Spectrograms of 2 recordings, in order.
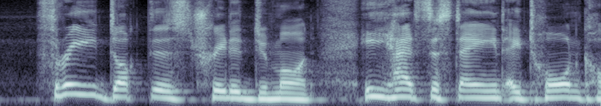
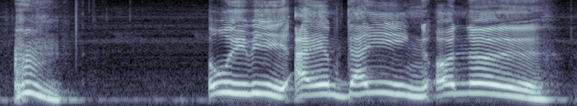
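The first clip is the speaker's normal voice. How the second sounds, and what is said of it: Put-on French accent, sounds Austrian. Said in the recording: “That's my French accent, but it sounds like Arnold Schwarzenegger.”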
